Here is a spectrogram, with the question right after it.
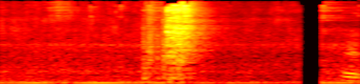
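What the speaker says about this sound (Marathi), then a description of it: "त्याच्यावरती झाकण ठेवूया आपण" A lid set down on a pan of Konkan-style stuffed green chillies, one brief metallic clank standing out over a low steady kitchen hum.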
